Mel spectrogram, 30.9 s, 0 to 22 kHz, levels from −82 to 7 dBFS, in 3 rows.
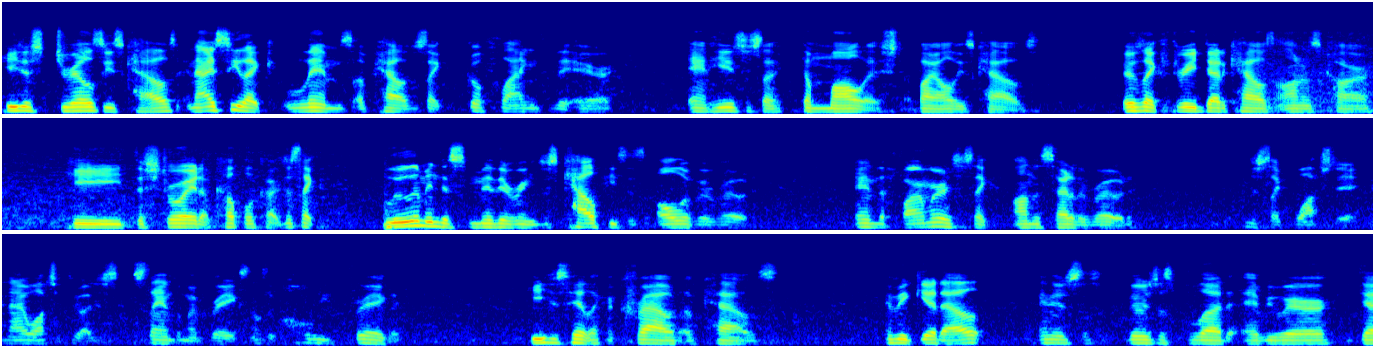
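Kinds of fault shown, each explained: Overdone noise removal: The noise reduction is cranked too hard across the whole clip, so bands near its noise estimate get shut off along with quiet bits of speech. That leaves a lowered background full of little twinkly specks.
Speech cut by the noise suppressor: The suppressor mistakes parts of the speech for noise and pulls them down, by about 12 to 18 dB at worst. Soft consonants and word endings sound swallowed, between 10.77 and 23.54 s but also early on and near the end.
Short concealed packet loss: Around 3.85 s about 20 ms of audio never showed up in time, so the decoder patched the gap by stretching out the last sound and then blending back in. You get a tiny smear or wobble there.
Noise suppressor catching up: When the room noise jumps by about 10 dB around 9.5 s, the suppressor's estimate lags. The noise leaks through at first, then gets pushed down by about 15 dB as it adapts, which takes roughly 3.3 s, until about 12.7 s.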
